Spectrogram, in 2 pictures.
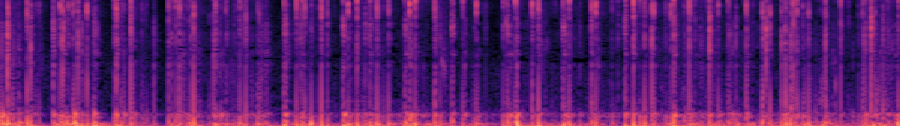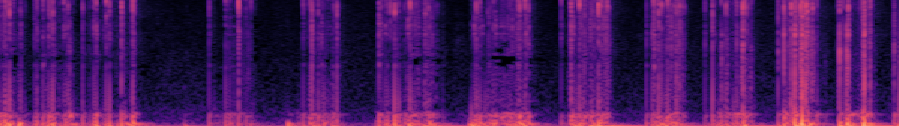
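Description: Long acrylic nails on both hands scratch a bare, hollow black metal mesh microphone grille. The result is a dense, rapid, continuous scraping with a heavy low-end rumble under thin bright crackles, easing briefly past the midpoint before picking up again.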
